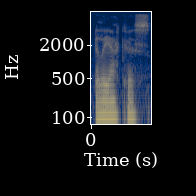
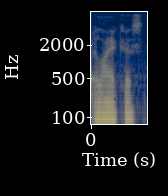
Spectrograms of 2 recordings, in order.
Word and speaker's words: iliacus: got psoas major and iliacus or eliacus doesn't really matter how you pronounce it psoas major comes from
